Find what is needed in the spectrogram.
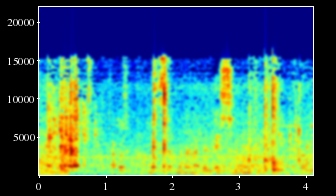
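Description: A faint, indistinct person's voice with a few brief clicks over background noise.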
